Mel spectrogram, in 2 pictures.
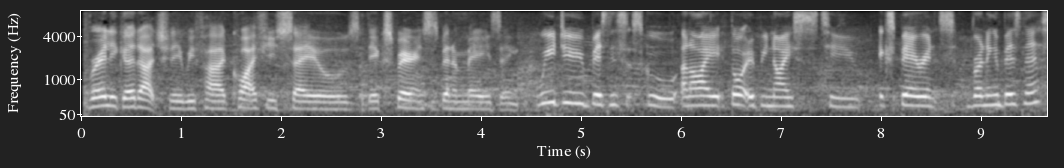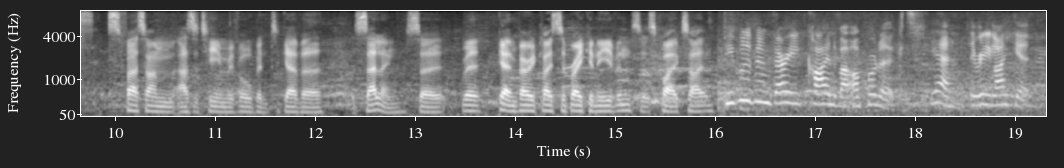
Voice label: market student vox; young entrepreneurs showcase business skills at harborough market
